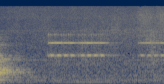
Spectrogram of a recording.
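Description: A high electronic tone beeping on and off: one longer beep about half a second in, then shorter ones.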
